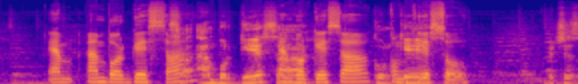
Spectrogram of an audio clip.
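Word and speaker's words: hamburguesa: amoressa yes amesa uh H sounds are silent ah uh so amb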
